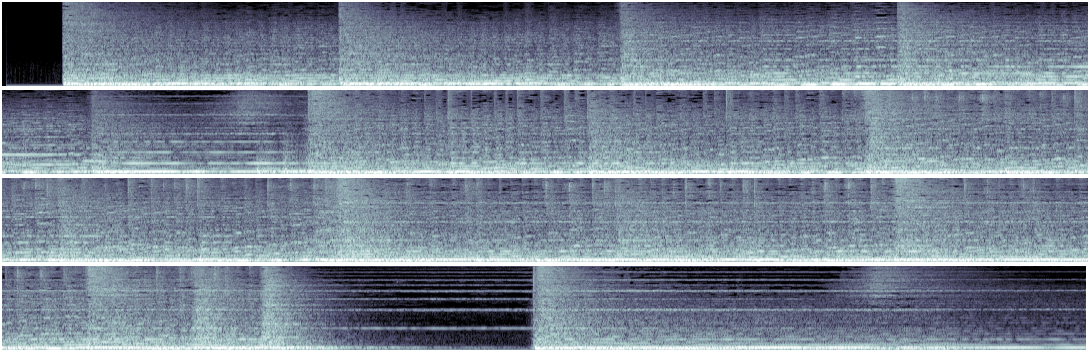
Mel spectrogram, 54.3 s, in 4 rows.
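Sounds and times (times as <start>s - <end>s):
orchestral action and drama trailer music: 0.6s - 54.2s.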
